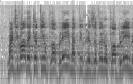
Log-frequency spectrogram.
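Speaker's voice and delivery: pestering plea. Retold or imitated. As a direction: rush through it, insisting on being heard. Man pesters him for a consultation.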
